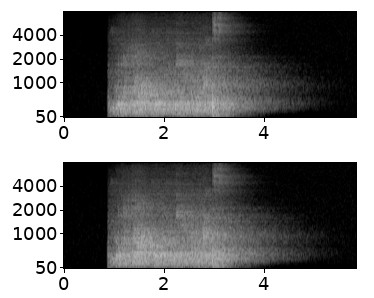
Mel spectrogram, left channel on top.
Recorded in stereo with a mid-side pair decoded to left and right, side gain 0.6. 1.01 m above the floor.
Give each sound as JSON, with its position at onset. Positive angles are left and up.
{"t": 0.9, "sound": "boiling", "azimuth_deg": -30, "distance_m": 1.6}
{"t": 3.0, "sound": "writing", "azimuth_deg": 30, "distance_m": 0.5}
